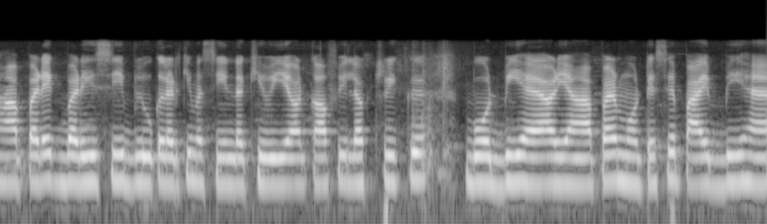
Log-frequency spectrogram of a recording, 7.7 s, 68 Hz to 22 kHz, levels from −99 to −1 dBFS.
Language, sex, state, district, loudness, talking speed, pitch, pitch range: Hindi, female, Bihar, Araria, -16 LUFS, 205 wpm, 195 Hz, 190-200 Hz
